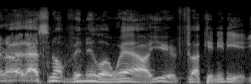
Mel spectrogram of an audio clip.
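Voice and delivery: high-pitched jeering imitation; mock aggressive scorn. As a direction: imitate an outraged purist berating a player. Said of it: "they get really aggressive about it".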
